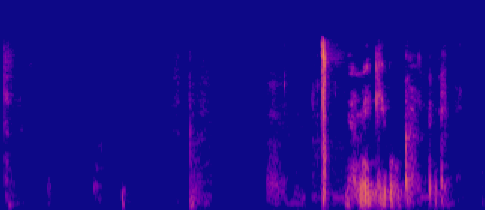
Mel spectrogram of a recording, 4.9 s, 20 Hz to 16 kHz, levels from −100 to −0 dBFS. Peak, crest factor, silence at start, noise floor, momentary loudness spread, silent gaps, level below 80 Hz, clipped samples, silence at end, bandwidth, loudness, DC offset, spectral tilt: -8 dBFS; 38 dB; 3.2 s; under -90 dBFS; 20 LU; none; -88 dBFS; under 0.1%; 0.75 s; 7.6 kHz; -34 LUFS; under 0.1%; -1 dB/octave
